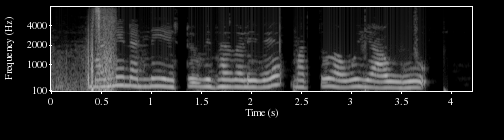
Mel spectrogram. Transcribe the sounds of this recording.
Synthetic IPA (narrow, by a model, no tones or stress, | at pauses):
mɐɳːinɐlːieʂʈuʋid̪ʱɐɡɐɭiʋe̞mɐt̪ːuɐʋujaːʋuu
